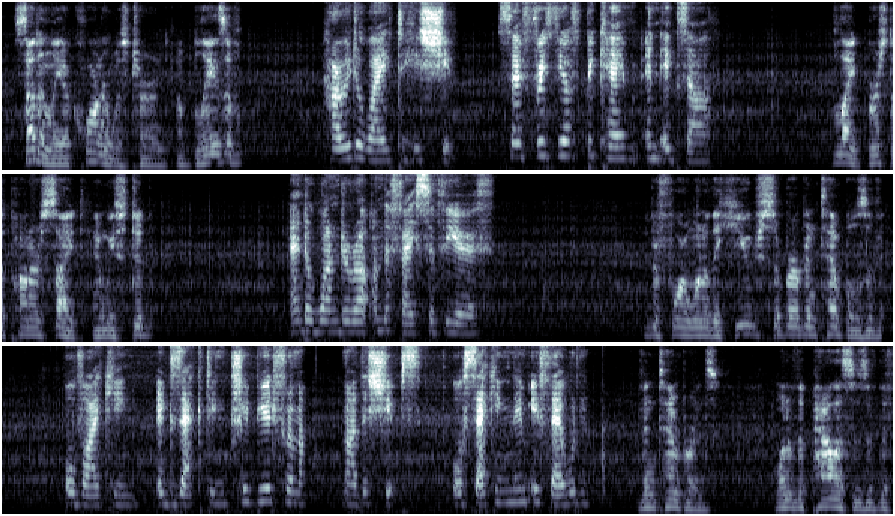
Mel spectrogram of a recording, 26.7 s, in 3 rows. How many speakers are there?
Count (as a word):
two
